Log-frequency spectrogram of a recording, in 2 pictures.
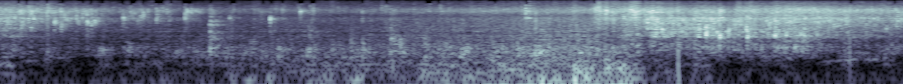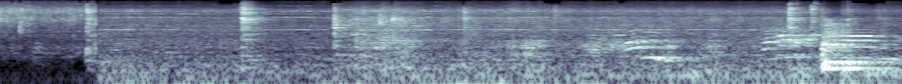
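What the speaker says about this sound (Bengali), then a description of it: "আলুগুলো ভেজে নেব" Potatoes fry in hot oil seasoned with salt and turmeric in a kadai, a steady sizzling hiss with stirring and scraping noises and brief watery bursts, heard alone at moderate level.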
